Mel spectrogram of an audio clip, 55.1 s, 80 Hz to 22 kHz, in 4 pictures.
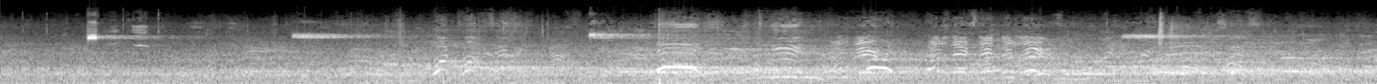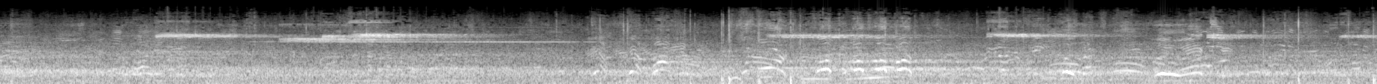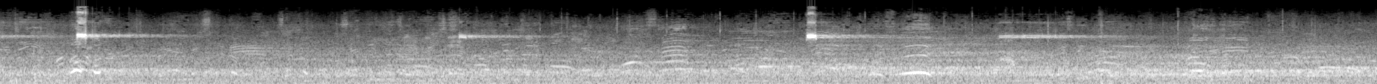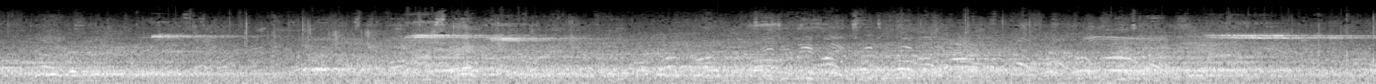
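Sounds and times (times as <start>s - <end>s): shrill referee whistle blasts: 0.8s - 1.7s, 2.9s - 4.0s, 5.9s - 6.9s, 11.2s - 11.8s, 15.3s - 19.6s, 21.3s - 22.6s, 23.6s - 24.6s, 25.8s - 26.6s, 27.2s - 29.3s, 32.0s - 32.8s, 35.6s - 36.5s, 37.5s - 38.6s, 42.8s - 43.7s, 45.3s - 46.9s, 53.4s - 55.0s
people shouting: 6.3s - 8.3s.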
